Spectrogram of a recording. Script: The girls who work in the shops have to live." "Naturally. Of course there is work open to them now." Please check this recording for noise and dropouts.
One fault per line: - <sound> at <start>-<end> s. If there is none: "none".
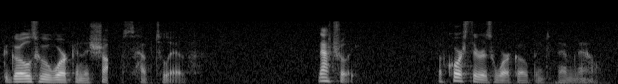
- dropout at 1.1-1.2 s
